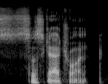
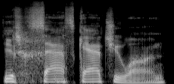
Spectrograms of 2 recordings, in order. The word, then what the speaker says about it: Saskatchewan: you how to pronounce saskatch one yeah oh yeah people always for some reason when they're not here it's they emphasize the first two syllables Saskatchewan but really it's just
